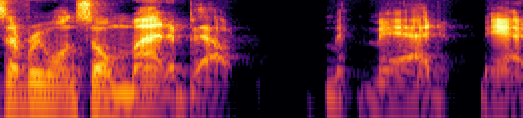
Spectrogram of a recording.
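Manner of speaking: poor fake American accent. Trying out an accent that a listener calls a bad American accent. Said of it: "that's not a good American accent".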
